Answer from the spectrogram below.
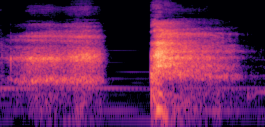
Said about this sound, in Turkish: Ağzını müthiş bir surette açıp esnedi.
